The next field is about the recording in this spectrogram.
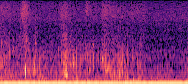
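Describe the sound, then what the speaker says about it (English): Footsteps in a survival shooter video game, a short run of steady steps on the ground at close range over continuous ambient noise. "I'm sure it's just my footsteps, right?"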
